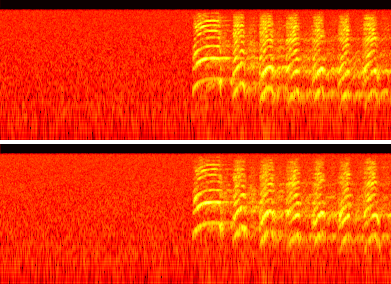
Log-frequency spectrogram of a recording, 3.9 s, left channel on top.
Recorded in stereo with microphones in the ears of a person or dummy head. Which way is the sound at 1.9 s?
25° left (ahead or behind).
